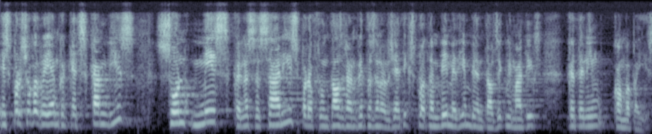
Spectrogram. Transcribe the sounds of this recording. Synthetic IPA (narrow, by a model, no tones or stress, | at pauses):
espəɾʃɔkəkɾəɛmkəkɛt͡skambisː | onmeskənəsəsaɾispəɾəfɾunt̪aəlˠzɣɾanzrep̚t̪əzənəɾʒɛt̪ikspɾɔt̪əmbemɛðiəmbiənt̪alˠziklimat̪ikskət̪ənimkɔməpəḭs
